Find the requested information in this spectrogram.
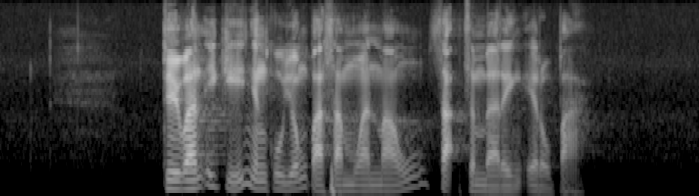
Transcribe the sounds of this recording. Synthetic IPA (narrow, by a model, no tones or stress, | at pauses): d̪̥e̤wanikiɲəŋkujʊŋpasamuanmausa̰ʔd̥ʒ̥ə̤mbaɾɪŋeɾopa̰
